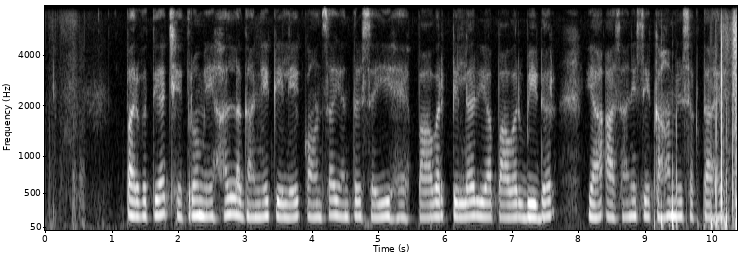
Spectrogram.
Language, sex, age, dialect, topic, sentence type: Hindi, female, 25-30, Garhwali, agriculture, question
